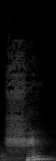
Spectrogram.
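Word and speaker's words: ش: Huruf shin ini harus beda dengan sin. Ini harus besar, shin. Seperti itu. Bacanya harus shin, sha seperti itu.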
